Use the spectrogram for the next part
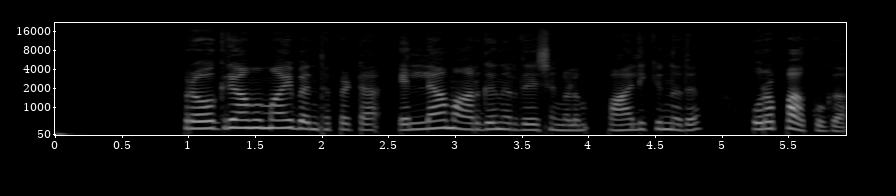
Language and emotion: Malayalam, neutral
